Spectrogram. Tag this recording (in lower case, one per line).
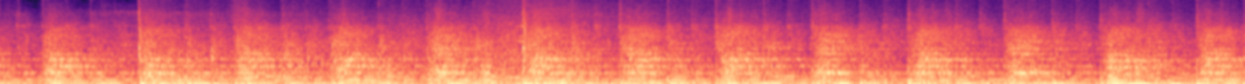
music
